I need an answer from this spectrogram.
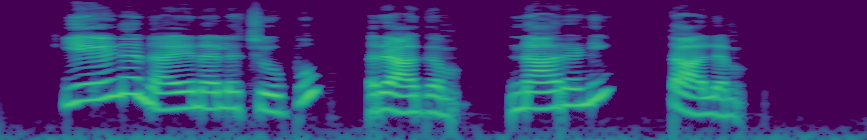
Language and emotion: Telugu, neutral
